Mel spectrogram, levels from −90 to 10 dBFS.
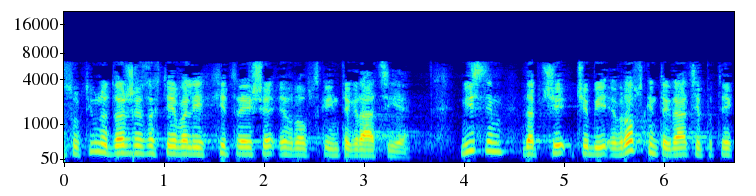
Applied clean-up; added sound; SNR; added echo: none; none; none; none.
